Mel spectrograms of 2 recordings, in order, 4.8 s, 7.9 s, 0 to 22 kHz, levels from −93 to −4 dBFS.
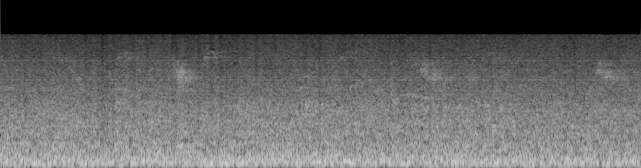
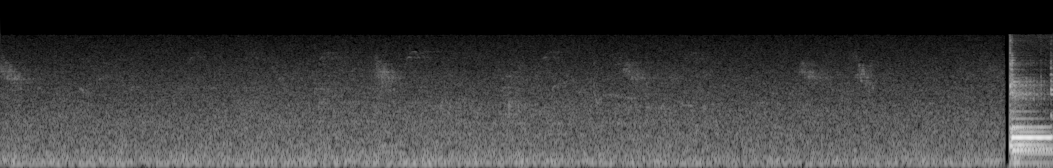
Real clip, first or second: second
